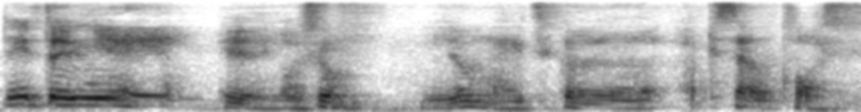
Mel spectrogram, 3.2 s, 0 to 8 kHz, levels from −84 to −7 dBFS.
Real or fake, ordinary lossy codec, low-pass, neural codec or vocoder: fake; none; 7.2 kHz; codec, 44.1 kHz, 2.6 kbps, DAC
